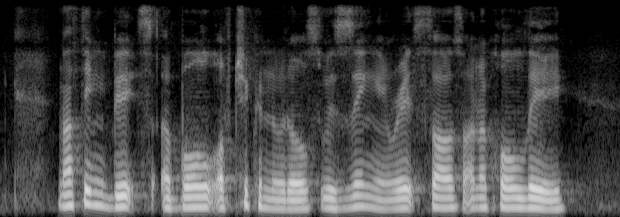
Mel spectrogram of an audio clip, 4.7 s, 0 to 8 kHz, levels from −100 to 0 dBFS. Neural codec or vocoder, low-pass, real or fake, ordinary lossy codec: codec, 16 kHz, 4 kbps, FunCodec, trained on LibriTTS, 50 frames a second; 7.2 kHz; fake; none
